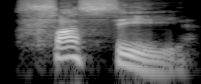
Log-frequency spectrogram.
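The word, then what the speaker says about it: fácil: This word ends in an R. And so normally the stress would be on the last syllable, but it's not. It's on the second to last syllable.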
